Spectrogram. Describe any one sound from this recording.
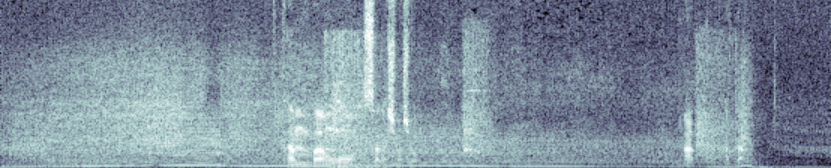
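A car engine hums and revs while driving.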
